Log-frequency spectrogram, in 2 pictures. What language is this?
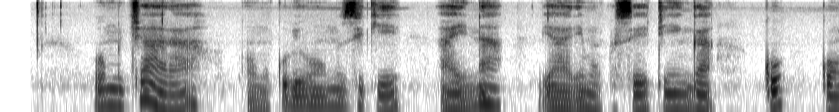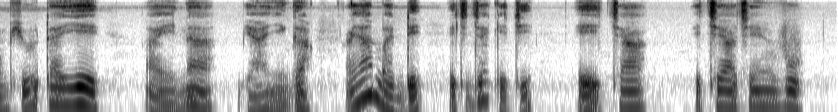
Ganda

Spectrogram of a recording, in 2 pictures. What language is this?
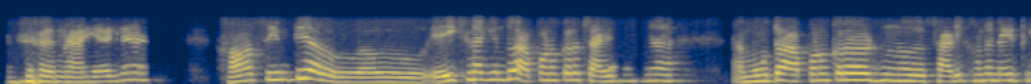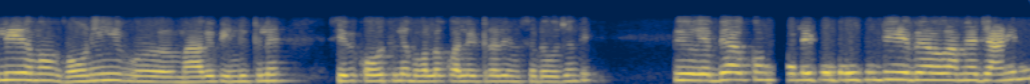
Odia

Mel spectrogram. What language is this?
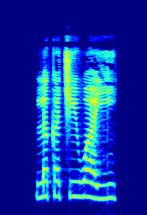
Pashto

